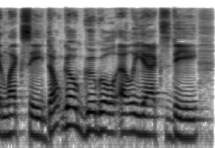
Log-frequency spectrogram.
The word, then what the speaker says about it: LXC: no idea when we say Lex D and Lexi don't go Google le XD it's lxd and lxc but it's pronounced in the community as Lex T and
